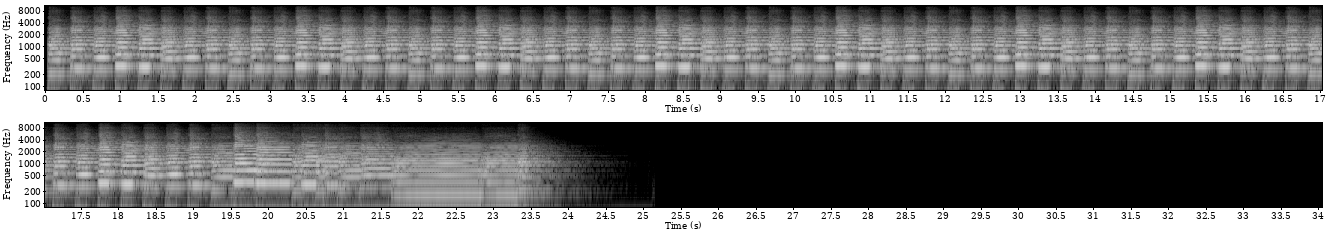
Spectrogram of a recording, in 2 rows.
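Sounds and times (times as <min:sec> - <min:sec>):
powerful trumpets: 0:00.0 - 0:24.0.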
